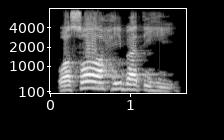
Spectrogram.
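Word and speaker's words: وصاحبته: Wasahibatihi. So-nya itu dua harokat saja.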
